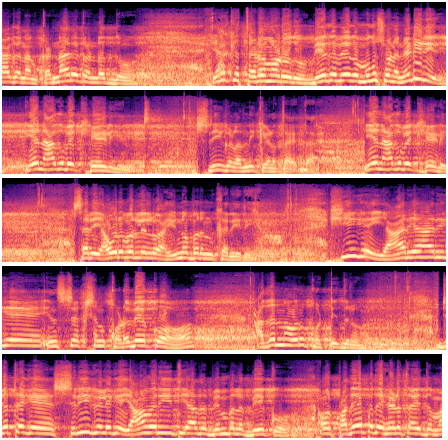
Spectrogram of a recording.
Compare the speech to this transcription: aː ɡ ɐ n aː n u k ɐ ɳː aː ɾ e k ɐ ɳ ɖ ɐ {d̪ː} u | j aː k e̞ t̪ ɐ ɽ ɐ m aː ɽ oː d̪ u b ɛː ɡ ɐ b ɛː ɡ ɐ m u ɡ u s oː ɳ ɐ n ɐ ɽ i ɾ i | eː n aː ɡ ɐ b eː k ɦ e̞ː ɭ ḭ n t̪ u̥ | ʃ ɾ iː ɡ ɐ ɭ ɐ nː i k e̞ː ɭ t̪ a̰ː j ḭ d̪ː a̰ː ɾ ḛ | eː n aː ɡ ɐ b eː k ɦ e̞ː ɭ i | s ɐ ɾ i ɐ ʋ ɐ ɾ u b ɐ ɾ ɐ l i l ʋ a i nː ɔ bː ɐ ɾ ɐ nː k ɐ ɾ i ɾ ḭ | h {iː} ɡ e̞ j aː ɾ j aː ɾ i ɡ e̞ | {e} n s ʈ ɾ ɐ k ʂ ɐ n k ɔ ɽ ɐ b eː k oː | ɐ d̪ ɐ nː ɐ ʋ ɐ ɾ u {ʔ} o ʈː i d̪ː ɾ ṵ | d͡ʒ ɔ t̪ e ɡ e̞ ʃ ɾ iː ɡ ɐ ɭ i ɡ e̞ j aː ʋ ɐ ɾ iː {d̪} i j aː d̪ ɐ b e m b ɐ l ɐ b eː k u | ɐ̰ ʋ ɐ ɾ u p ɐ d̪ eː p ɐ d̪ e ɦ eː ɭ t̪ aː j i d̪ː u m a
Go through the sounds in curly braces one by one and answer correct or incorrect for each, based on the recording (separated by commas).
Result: correct, correct, incorrect, incorrect, incorrect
